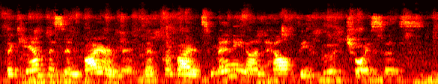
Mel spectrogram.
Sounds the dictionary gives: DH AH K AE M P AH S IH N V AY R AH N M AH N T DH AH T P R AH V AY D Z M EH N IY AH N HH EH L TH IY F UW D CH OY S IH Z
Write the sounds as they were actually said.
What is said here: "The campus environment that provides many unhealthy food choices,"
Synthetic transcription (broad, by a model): DH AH K AE M P AH S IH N V AY R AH N M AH N DH AH T P R AH V AY D Z M EH N IY AH N HH EH L TH IY F UW D CH OY S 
